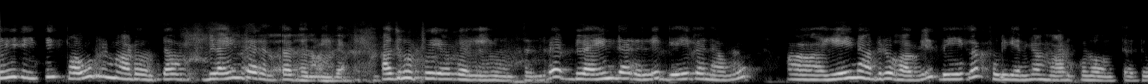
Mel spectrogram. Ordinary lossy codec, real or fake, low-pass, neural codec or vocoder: none; fake; none; codec, 16 kHz, 2 kbps, FreqCodec, smaller model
